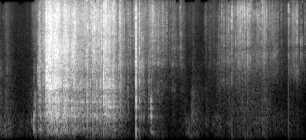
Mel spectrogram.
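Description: A dense, gritty rush of small expanded clay pellets pours into a glass jar, adding the last third of the layer around arranged plants. It is loud at first, then thins into scattered rattles and a few sharp clinks against the glass. No one speaks.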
